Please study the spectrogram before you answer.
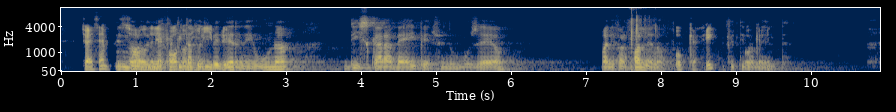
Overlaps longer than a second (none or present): present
